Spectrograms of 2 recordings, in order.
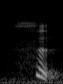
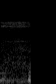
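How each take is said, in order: First: The pitch falls sharply from high to low. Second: The pitch dips low and stays low. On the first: It means the number four. "Fourth tone again" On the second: It means death. "if you change to third tone"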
